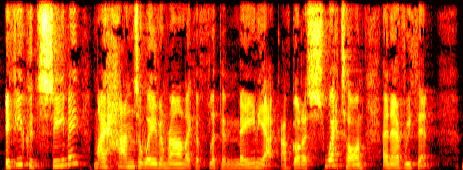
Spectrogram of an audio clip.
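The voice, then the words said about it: Accented, fast, passionate speech. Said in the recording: “I hope you're okay with my accent. ... I hope you're okay with my passion. I hope you're okay with my speed and tonality.”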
